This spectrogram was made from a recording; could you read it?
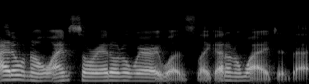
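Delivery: put-on embarrassed woman's voice. Retelling a woman's reply in a later interview, imitating an embarrassed woman. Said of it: "she was just like so embarrassed".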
